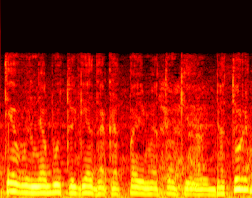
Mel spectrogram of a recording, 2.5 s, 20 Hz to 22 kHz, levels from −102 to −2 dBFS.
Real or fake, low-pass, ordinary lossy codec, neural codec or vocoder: fake; 7.2 kHz; MP3, 64 kbps; codec, 16 kHz, 16 kbps, FreqCodec, larger model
